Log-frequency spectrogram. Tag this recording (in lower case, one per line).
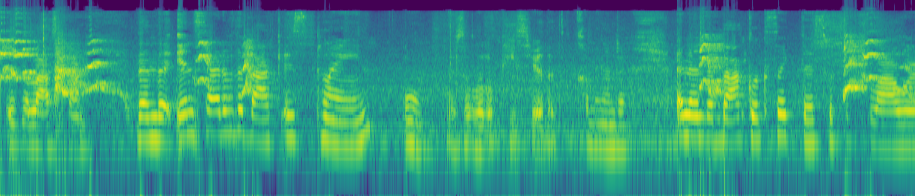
speech
inside a small room
pets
